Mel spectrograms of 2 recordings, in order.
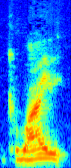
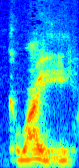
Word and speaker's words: Kauai: she followed 700 children on the island of Kauai Kauai um okay in case you're like me and can't spell it I'll spell free k-a-u-a-i the island of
